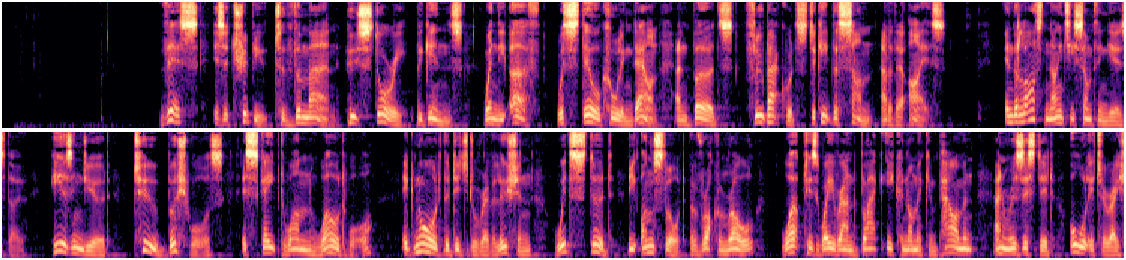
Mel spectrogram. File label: voiceover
